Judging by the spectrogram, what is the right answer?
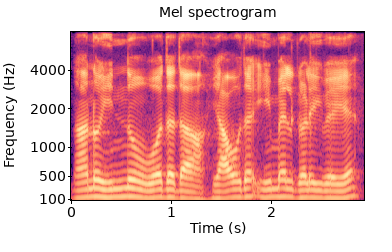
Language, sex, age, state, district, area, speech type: Kannada, male, 30-45, Karnataka, Chikkaballapur, rural, read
